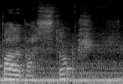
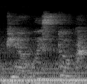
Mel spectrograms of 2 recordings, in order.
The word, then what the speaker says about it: Białystok: I don't know how to pronounce it, but it's not Blałibastok. It's the PA will tell you, but Następna stacja Białystok Zielone Wzgórza.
